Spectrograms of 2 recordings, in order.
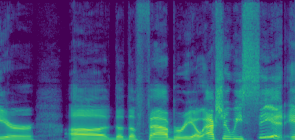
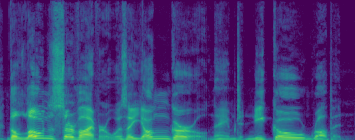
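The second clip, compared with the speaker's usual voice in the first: grand anime narrator with swooping, measured cadence; One Piece narrator. Acted. Reading the Ohara recap to viewers, dramatic narrator voice. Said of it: "in the One Piece narrator voice".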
